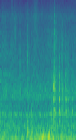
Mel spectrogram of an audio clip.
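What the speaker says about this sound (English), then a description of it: "there's all the bees going in, there's the pollen going in." Honeybees swarm and buzz around a hive housed in a bin during a removal, a steady close insect drone with brief louder swells as bees fly past.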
